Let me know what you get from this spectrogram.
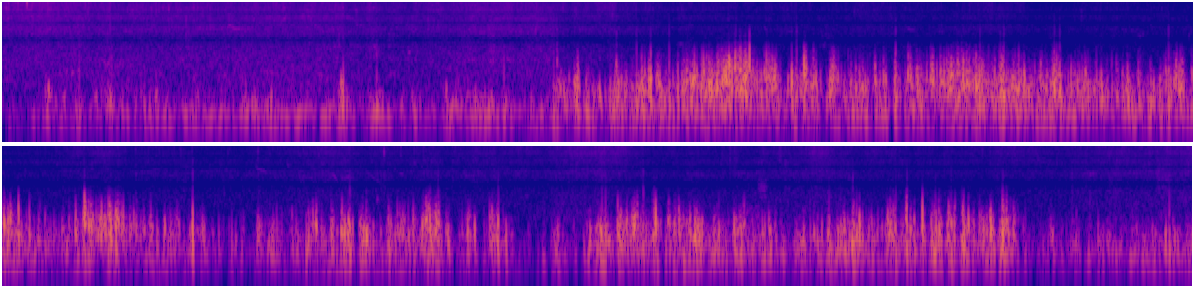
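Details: Blustery wind buffets the microphone on a morning walk, with rustling and crunching movement throughout and no animal voice heard.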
